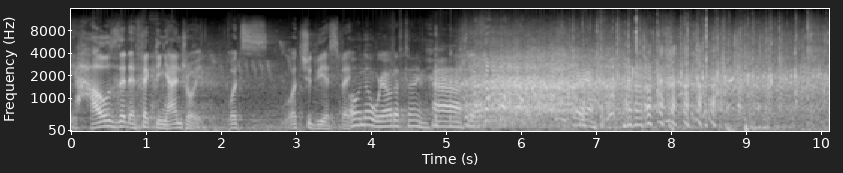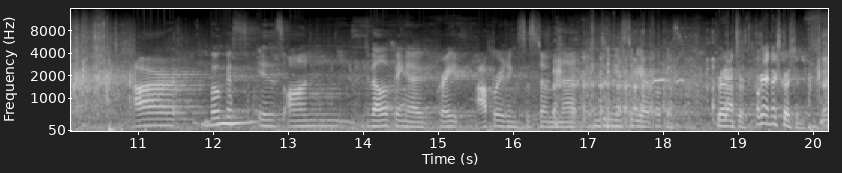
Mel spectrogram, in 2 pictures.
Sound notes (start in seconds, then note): 4.8 laughter; 20.0 laughter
